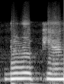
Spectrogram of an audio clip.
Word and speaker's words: European: As for example, European scientist, and to pronounce this, we have to pronounce you.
